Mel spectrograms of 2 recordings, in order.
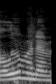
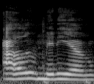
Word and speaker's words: aluminium: to get it h aluminum is a bit I've always fought with with British people over this one I hate aluminium go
